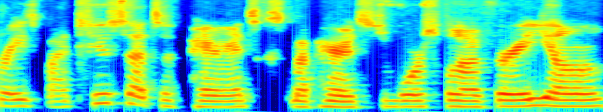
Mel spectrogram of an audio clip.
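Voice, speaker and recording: A woman with a fairly low pitch speaks with a New Orleans accent. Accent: New Orleans Southern US. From US South, New Orleans, Louisiana. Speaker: artist and entrepreneur. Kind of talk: interview.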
